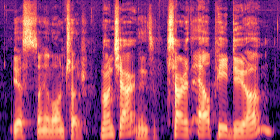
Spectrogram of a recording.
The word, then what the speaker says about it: Sonja Lončar: the pianist, I'm very sorry if I don't pronounce it correctly, Sonja Lonkar, Yes, Sonja Lončar.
